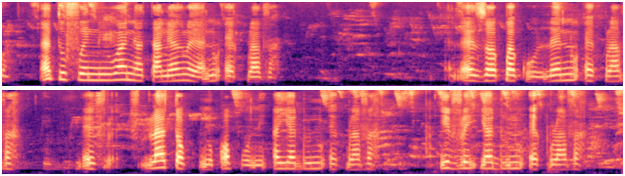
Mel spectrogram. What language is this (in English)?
Ikposo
